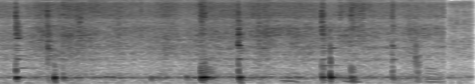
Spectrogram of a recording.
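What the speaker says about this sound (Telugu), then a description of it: "కొంచెం అల్లం వెల్లుల్లి పేస్ట్ కూడా వేసుకొని బాగా వేయించుకున్నాము" Tomato and ginger garlic paste fry in hot oil for chicken biryani with a steady, loud sizzle. A spoon scrapes and knocks against the pan at irregular intervals as the mixture is stirred up close.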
